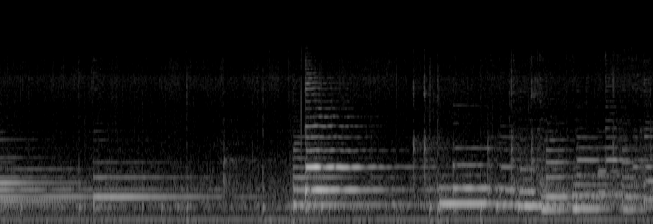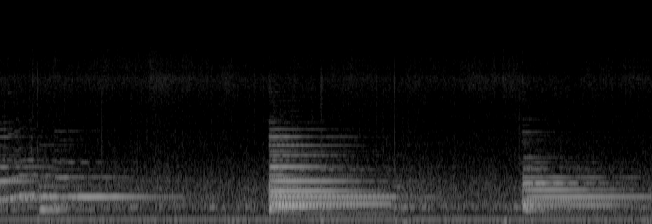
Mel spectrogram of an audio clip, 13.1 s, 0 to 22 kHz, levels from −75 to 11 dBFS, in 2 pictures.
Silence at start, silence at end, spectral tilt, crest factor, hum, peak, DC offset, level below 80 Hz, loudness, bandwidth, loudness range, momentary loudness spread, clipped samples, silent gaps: 0 s; 0 s; -6.5 dB/octave; 22 dB; none; -8 dBFS; under 0.1%; -48 dBFS; -29 LUFS; over 20 kHz; 8 LU; 20 LU; under 0.1%; none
